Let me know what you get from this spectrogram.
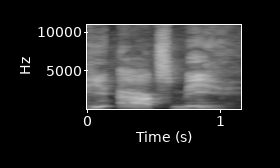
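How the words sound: The verb is said like 'axed', with 'ks'. "흑인들은요, ask를요, ax로 얘기하는 경향이 있거든요"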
